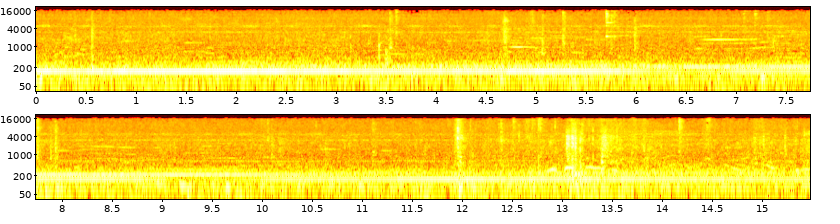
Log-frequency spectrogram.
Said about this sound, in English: You hear the hum of the engines, or the air conditioner.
